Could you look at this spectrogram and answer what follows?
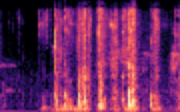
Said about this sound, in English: What's that? I'm typing. Oh, okay. Typing intensifies. That sounds like pretty loud typing.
